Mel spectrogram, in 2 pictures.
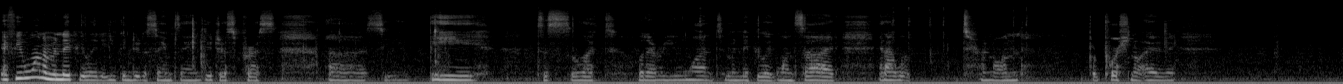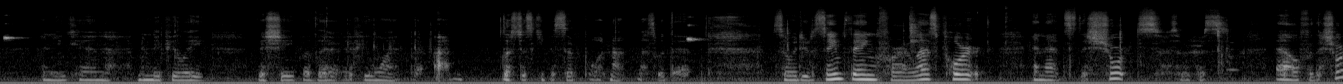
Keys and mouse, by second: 0.7 Tab, 1.2 Tab, 2.0 a, 3.1 a, 3.5 a, 4.4 b, 12.8 g, 17.0 ctrl+z, 17.3 ctrl+z, 17.7 ctrl+z, 21.4 Tab, 22.6 Tab, 22.9 Tab, 23.8 Tab, 24.7 a, 25.6 l.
